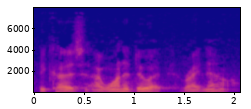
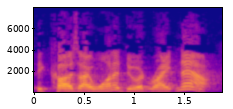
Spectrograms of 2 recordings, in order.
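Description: First: The voice sounds gentle and calm. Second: The voice sounds angry and sharp. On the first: The reply is kind and accepting. "Only I didn't say it that way" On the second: The reply is defensive and hostile. "the tone of voice that communicated anger"

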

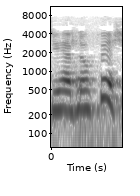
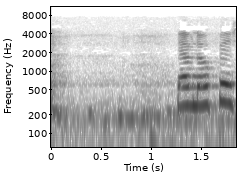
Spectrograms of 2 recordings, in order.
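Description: First: The question sounds friendly and gentle. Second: The question sounds scornful and mocking. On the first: A kindly question to friends. The speaker calls it right. "I like to read it that way" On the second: Did you really expect this thing to work? The speaker calls it wrong. "Like, did you really expect this thing to work?"

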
